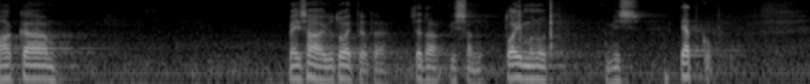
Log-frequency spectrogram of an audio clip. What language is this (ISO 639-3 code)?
est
